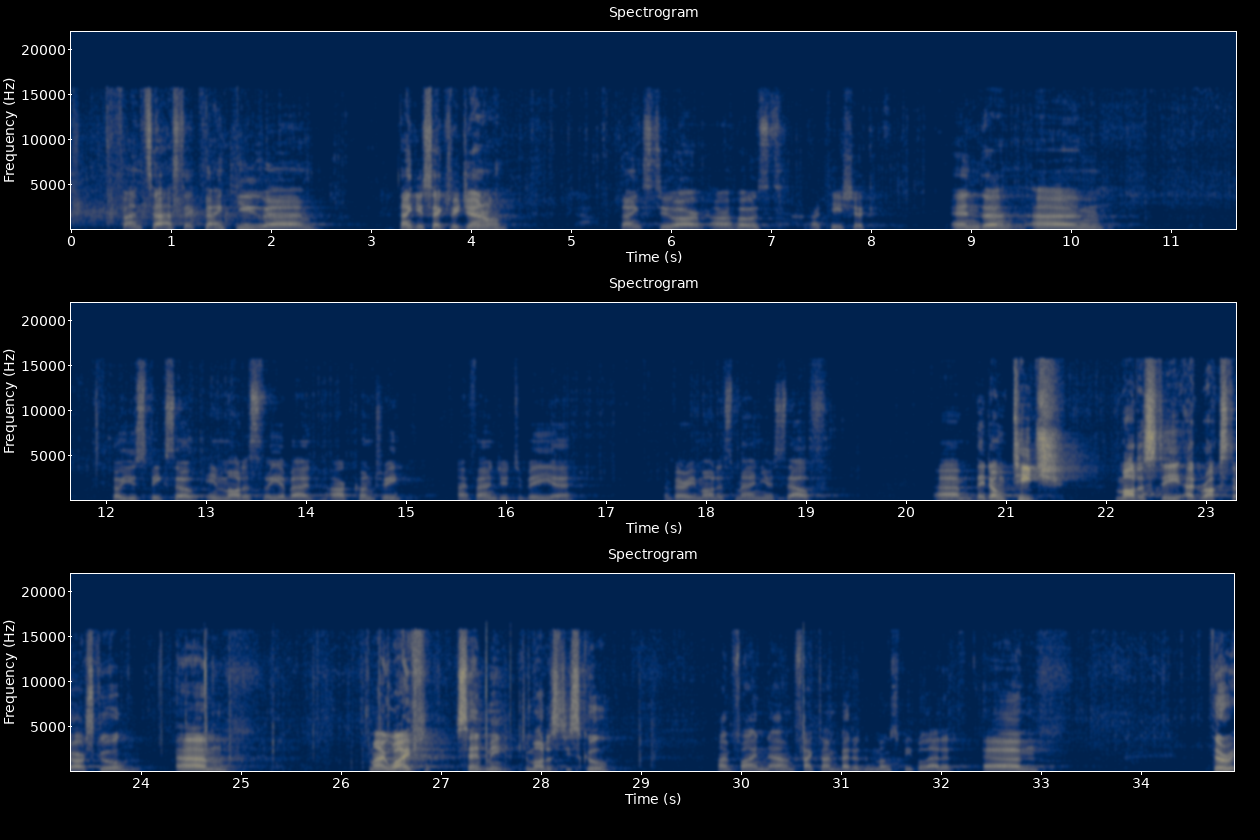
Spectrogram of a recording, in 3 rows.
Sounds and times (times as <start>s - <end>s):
Narration, monologue: 0.0s - 34.9s
Male speech, man speaking: 0.5s - 2.6s, 3.3s - 4.5s, 5.5s - 8.1s, 8.8s - 10.5s, 12.0s - 16.8s, 17.6s - 19.3s, 20.3s - 25.1s, 26.3s - 28.8s, 29.8s - 33.1s, 34.7s - 34.9s.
